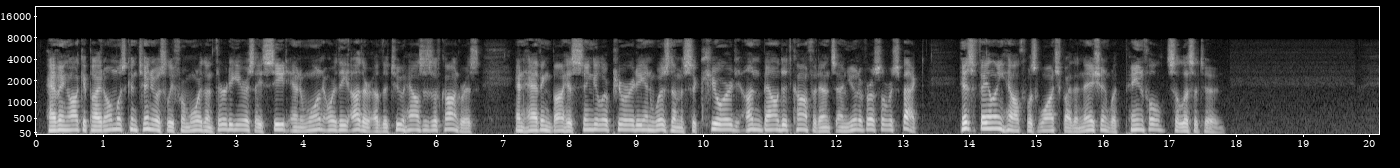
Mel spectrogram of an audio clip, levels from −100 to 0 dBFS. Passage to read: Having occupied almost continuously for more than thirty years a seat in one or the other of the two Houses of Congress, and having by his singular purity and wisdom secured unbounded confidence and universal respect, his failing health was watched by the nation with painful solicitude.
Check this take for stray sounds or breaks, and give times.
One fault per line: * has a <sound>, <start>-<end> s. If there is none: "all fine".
all fine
